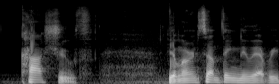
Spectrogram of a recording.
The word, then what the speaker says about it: Kossuth: kossuth street was pronounced kossuth but someone informed me that the name is Eastern European and it's actually pronounced kashuth you learn something new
